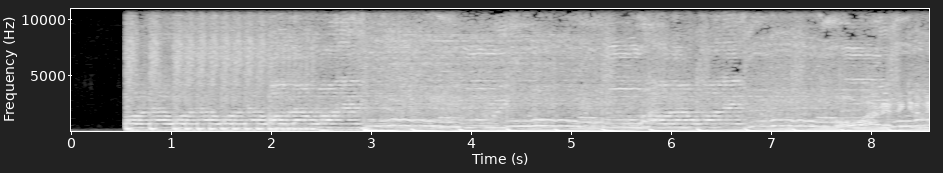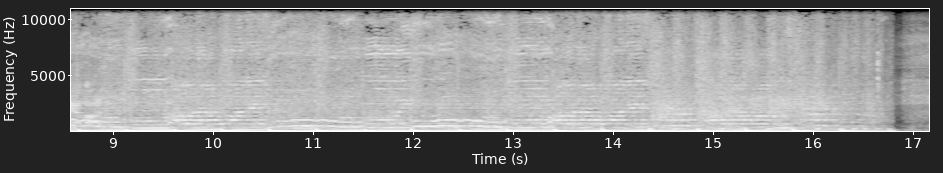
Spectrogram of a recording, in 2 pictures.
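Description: A polished pop song plays steadily, with a strong rhythmic bass and beat entering after a short intro, layered synths and a melodic vocal line, loud and continuous throughout.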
